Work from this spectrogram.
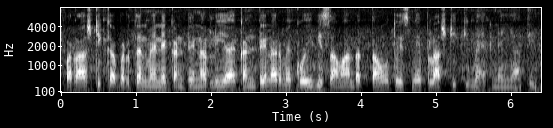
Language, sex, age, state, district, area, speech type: Urdu, male, 60+, Uttar Pradesh, Mau, urban, spontaneous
